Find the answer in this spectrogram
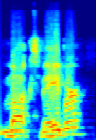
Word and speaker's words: Max Weber: scholar the name of Max Weber you can pronounce it Max Weber but scholars at least all thank you sounding kind of dumb so say max Weber sohbats Weber actually talks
